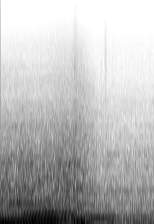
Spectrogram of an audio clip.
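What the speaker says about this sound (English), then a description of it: "The exhaust, though, I mean, for a stock Ford Mustang that's not even supercharged, wow," A stock, non-supercharged Ford Mustang Dark Horse exhaust drones loud and close with a deep steady tone, its pitch easing slightly partway through, with no talk.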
